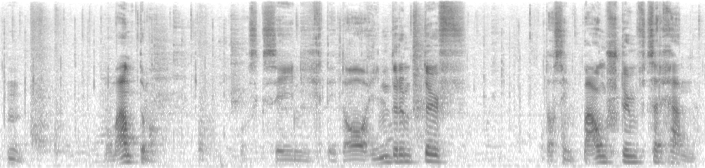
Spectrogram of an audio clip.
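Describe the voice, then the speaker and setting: An actor playing a dutiful, incorruptible village policeman in an audio drama, deliberate and official. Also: medium pitch, fairly bright tone, breathy edge, full character voice. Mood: investigating.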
